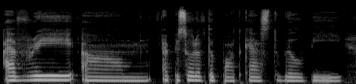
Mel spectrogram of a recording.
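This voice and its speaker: A woman with a Czech accent speaks at a fairly slow pace in a monotone, flat intonation, the sound dry and close with no echo. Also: very clean recording, silent background. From Czech Republic. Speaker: podcast host. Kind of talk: casual podcast monologue. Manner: halting, many fillers.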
